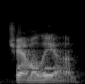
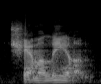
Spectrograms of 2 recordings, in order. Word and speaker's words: chameleon: His name might as well have been Daniel Chamalon. Um, Professor, uh, do you mean Chameleon? Betty, I'm pretty sure it's pronounced Chameleon.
